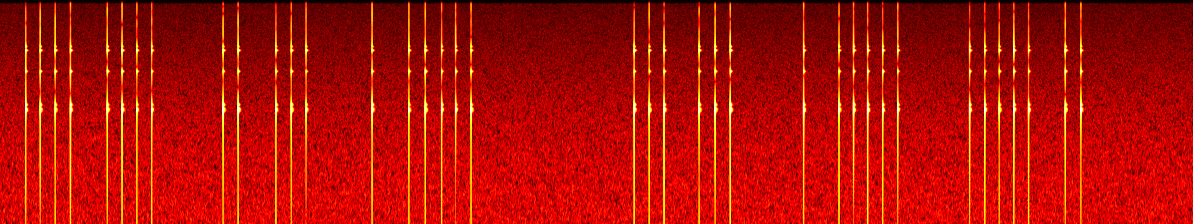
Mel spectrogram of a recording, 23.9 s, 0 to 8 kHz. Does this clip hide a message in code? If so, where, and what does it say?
Yes: tap code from 0.5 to 21.7 s, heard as taps on glass, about 3 knocks a second. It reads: THE NEW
